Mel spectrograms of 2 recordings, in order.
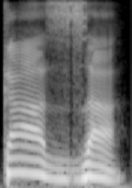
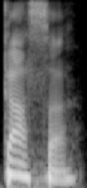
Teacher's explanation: só que aqui a gente pronuncia esse s com som de z casa né em espanhol não caça la casa de papel já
